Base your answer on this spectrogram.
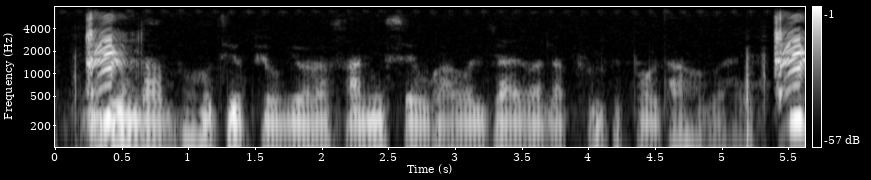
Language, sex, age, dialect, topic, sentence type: Magahi, male, 31-35, Southern, agriculture, statement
